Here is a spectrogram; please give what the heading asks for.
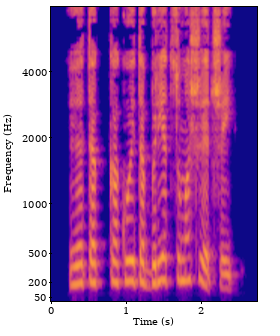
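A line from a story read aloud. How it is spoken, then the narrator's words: Confused mutter. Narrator (Russian): растерянно пробормотала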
